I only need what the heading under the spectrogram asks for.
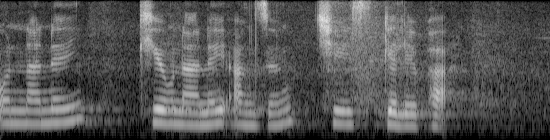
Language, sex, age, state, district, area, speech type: Bodo, female, 18-30, Assam, Chirang, urban, read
